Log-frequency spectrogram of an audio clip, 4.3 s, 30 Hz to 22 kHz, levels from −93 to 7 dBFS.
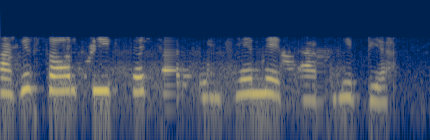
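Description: The whole recording carries the band-limited, slightly rough and synthetic quality of the iLBC codec. Nothing above 4 kHz survives, and the coding damage is plainly audible, consistent with the 30 ms frame mode at about 13 kbps. The dullness is constant rather than coming and going, which separates it from the dips below.

From 0.0 to 0.28 s the speech is suppressed in double talk, sinking by roughly 10 dB for about a fifth of a second. This is likely an echo canceller turning down the talker while both sides spoke. A faint scrap of the other side's voice leaks through at 0.13 to 0.17 s, around 35 dB below the speech.

A longer stretch of suppression runs from 0.6 to 3.5 s, with dips of roughly 15 dB adding up to about two seconds. Through most of it, 0.79 to 3.47 s, the other side's voice leaks through at about 20 dB down. It is a second voice rather than a repeat of the talker, likely residual loudspeaker echo.

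Lost iLBC frames occur at 1.64 to 1.81 s and 3.18 to 3.31 s. Each gap lasts 120 ms, which fits four 30 ms frames. The decoder fills each one with a held, buzzy vowel-like tone instead of silence, and clear speech returns immediately afterwards.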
